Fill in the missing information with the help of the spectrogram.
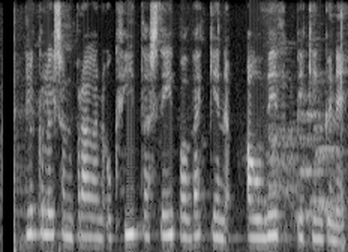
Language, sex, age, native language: Icelandic, female, 14, Filipino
